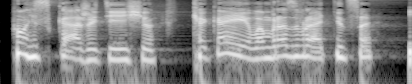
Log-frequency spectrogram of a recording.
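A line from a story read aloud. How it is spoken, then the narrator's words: Giggling. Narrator (Russian): хихикнула Вероника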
